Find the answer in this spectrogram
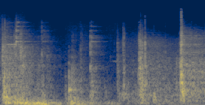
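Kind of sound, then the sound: sound effect, door slamming shut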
